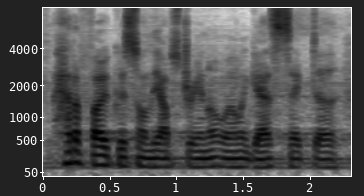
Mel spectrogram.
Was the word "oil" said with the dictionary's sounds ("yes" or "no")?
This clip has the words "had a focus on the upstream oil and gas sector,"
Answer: no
